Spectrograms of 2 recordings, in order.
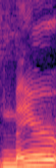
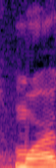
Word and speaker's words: Maire: I tli father n many people accidentally mispronounced this as Marie Caitlyn are perhaps other creative variations such as mayor or Mari and once even mark but rarely is the correct pronunciation Maura culturally never guessed on the first try one might ask why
